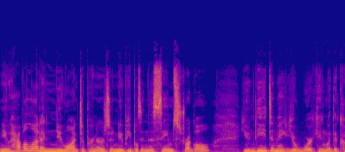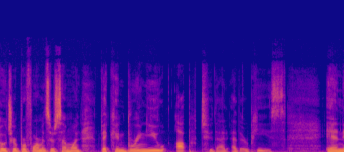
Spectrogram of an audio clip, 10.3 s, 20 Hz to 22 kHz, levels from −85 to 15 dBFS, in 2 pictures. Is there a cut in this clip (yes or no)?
yes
